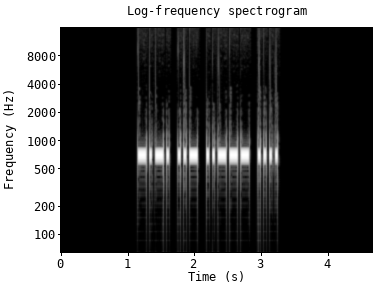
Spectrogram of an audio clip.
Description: Morse code, heard as a keyed tone, about 27 wpm, 700 Hz. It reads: CU2H
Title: DXCC-100 Call Signs - 4 Characters - Repeated 3x - 28wpm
